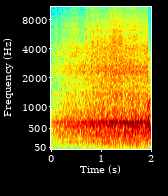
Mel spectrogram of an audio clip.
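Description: Rushing noise of an approaching vehicle with a steady hum, growing louder and cutting off abruptly at the end.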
